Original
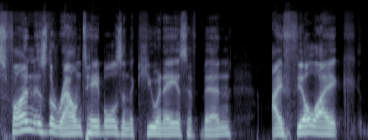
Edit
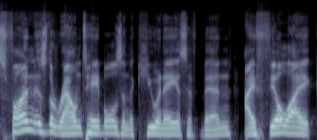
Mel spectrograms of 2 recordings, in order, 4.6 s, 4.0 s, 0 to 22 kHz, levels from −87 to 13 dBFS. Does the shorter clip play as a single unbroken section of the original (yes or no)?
no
